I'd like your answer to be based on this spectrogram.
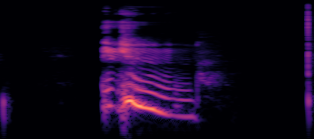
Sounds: Throat clearing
